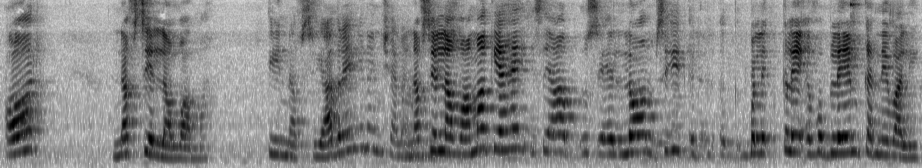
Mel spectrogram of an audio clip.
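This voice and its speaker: High-voiced woman teaching Quran commentary. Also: expressive, roomy sound, a little hiss or hum. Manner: explains patiently, mixing in English terms and reciting Arabic verses; asks the class questions and waits for answers.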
